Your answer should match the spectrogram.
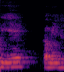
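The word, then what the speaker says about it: yacht: Next आपको लिख लें YATCH, याक, ये T साइलेंट हो गया, क्यों हुआ वो आपको रीजन बताना है।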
